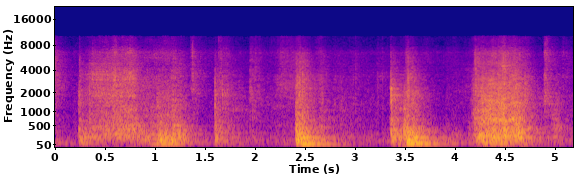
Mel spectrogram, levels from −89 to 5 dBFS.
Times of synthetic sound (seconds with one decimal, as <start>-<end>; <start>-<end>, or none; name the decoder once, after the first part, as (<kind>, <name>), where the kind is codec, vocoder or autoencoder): 1.7-4.5 (vocoder, Vocos)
